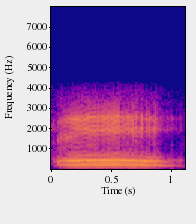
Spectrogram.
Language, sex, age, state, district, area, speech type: Nepali, male, 60+, West Bengal, Kalimpong, rural, conversation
